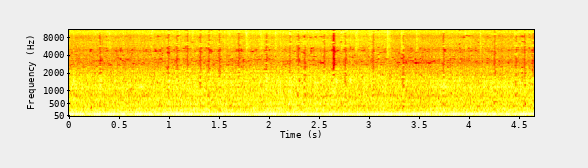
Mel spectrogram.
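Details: Mopar 318 V8 in a Valiant, started after replacing hard, broken valve stem seals without removing the heads: deep, smooth idle with even low rumble, no misses, ticks or knocks; engine healthy.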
